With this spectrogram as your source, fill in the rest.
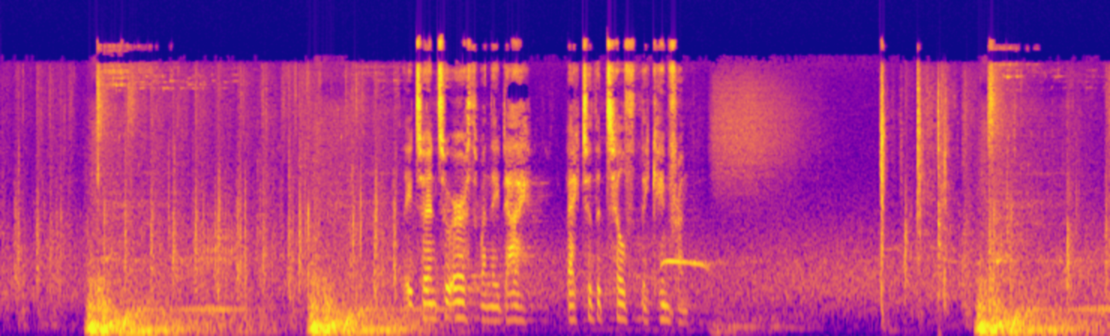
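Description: Footsteps crunch on frozen ground.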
